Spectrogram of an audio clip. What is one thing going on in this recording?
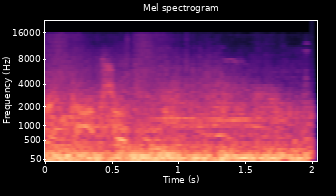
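Gunfire rattles.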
